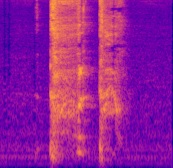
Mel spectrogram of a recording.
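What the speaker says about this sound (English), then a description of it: "Sometimes I want to cough a little bit just because it helps clear that area in my esophagus" A man gives two short, close throat-clearing coughs in quick succession, loud and dry, with quiet room tone before and after.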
